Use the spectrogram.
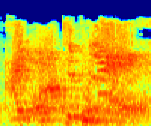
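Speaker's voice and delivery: high, slow demonic imitation; possessed girl. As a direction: drag it out like someone possessed. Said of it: "like the exorcist".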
